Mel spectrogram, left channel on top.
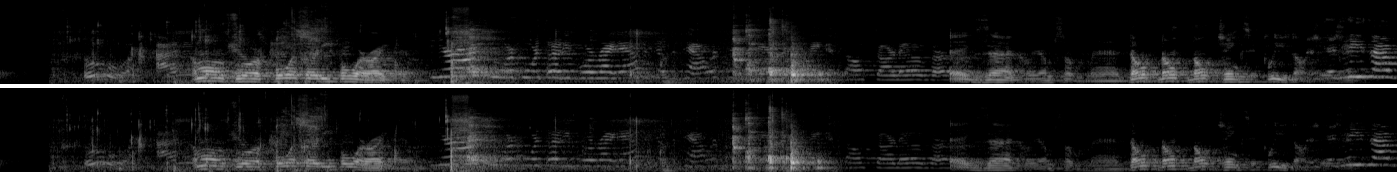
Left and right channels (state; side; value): quieter; right; 3.2 dB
